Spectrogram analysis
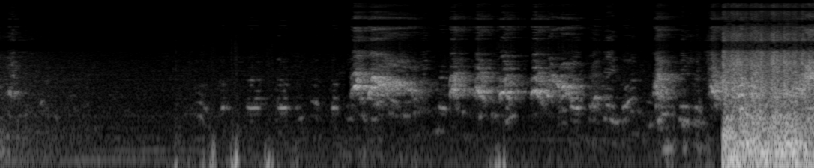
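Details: Dog barking in a yard as a pit bull attacks the owner's female dog behind a narrow fence grate. Rapid bursts of harsh barks follow a quiet start, ending in a loud burst of broadband noise.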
